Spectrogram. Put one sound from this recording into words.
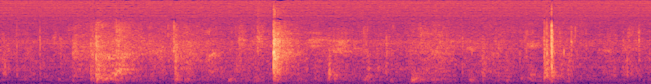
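Bodies thud onto a padded mat.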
